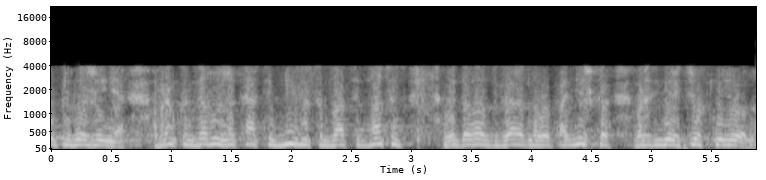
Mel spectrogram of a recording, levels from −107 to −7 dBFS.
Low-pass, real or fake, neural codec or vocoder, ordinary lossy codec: 7.2 kHz; real; none; AAC, 16 kbps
